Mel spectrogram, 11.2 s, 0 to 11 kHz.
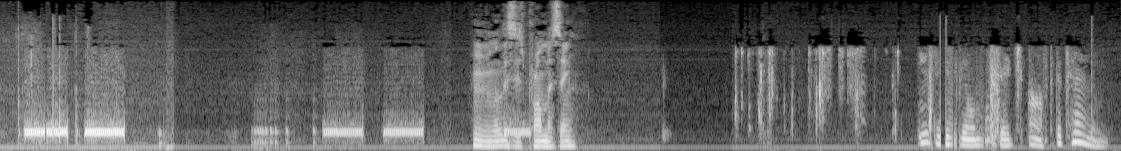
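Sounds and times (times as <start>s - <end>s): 
telephone ringback tone through a phone earpiece: 0.2s - 1.3s, 3.2s - 4.3s
speech: 5.0s - 5.9s, 9.6s - 11.2s.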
